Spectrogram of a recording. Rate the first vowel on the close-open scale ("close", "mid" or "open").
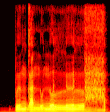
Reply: close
